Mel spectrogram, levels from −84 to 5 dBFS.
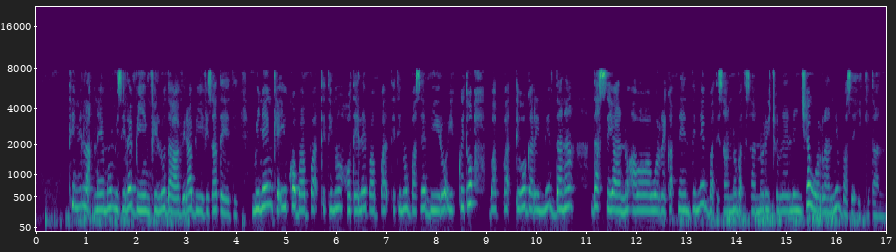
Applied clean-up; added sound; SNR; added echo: none; none; none; none.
